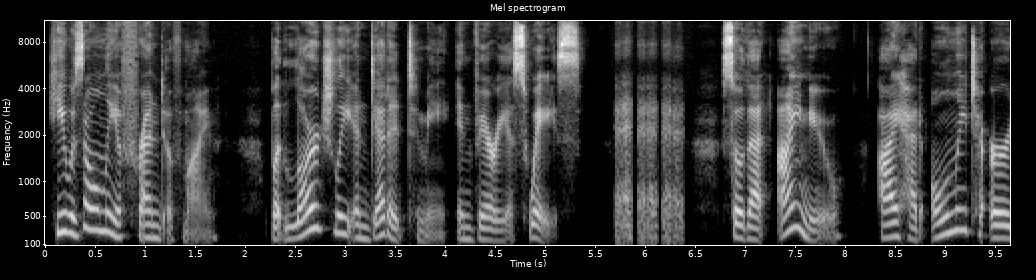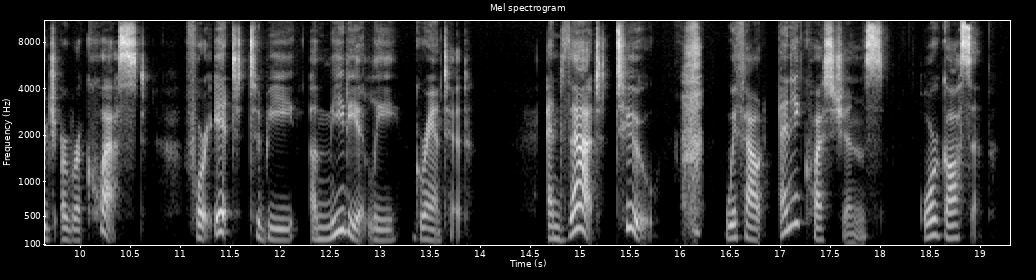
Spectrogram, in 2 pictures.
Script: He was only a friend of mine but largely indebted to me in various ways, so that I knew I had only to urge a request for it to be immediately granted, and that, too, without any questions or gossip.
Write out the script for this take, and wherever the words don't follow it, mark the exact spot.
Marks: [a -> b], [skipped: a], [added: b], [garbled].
He was only a friend of mine but largely indebted to me in various ways, so that I knew I had only to urge a request for it to be immediately granted, and that, too, without any questions or gossip.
